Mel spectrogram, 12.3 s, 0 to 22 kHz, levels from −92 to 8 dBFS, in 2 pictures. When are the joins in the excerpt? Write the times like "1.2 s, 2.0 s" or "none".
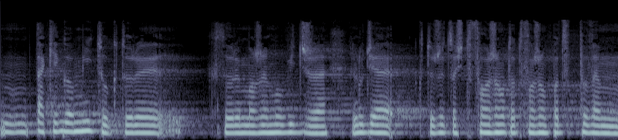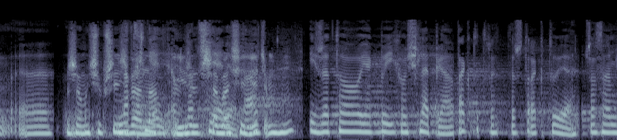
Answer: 9.2 s, 10.7 s

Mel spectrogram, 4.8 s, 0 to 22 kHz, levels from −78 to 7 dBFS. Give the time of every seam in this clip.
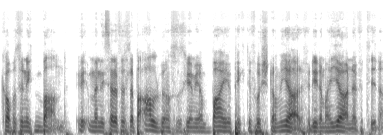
none

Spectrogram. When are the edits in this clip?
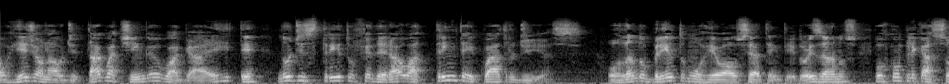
6.0 s

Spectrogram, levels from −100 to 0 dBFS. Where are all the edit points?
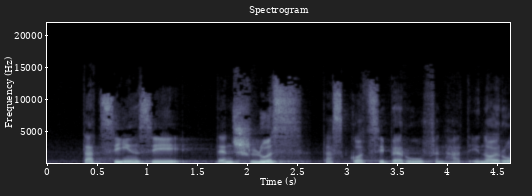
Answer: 2.6 s

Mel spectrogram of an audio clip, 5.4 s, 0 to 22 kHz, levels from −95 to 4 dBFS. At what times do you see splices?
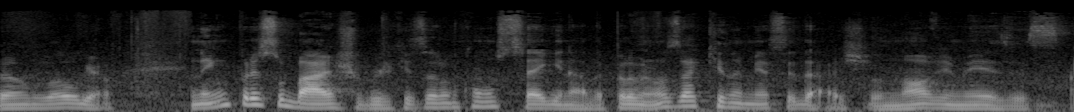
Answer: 1.0 s, 4.4 s

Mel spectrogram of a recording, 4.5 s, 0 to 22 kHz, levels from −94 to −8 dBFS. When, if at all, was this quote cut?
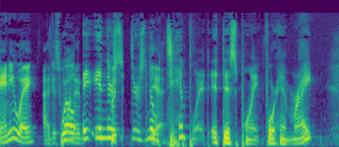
1.6 s

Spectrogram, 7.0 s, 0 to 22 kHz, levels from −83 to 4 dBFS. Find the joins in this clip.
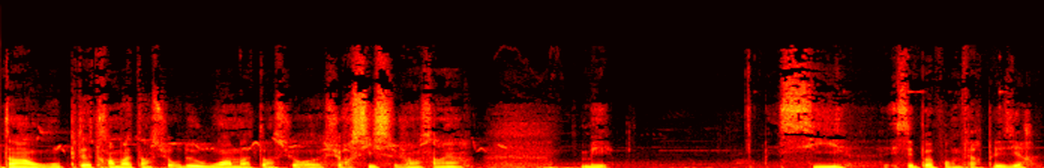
none

